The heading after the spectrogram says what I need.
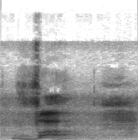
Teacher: दंत्योष्ठ्य वर्ण का सूत्र है वकारस्य दंतोष्ठम, यानी कि जो व वर्ण है वो दंतोष्ठम है। इस व वर्ण को बोलते समय दांत और होठ दोनों का प्रयोग होता है।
